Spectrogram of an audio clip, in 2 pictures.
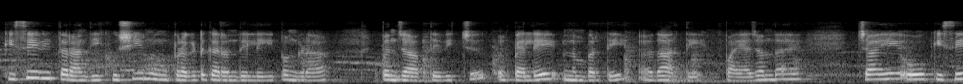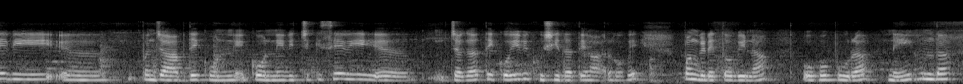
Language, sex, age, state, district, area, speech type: Punjabi, female, 30-45, Punjab, Ludhiana, urban, spontaneous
